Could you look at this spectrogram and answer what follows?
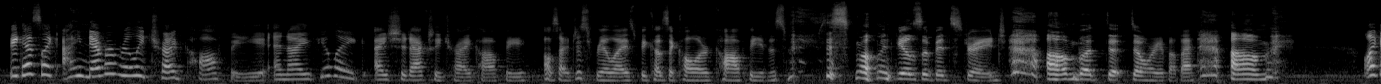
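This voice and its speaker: A woman's voice: on the high side, bright, forceful tone. A woman streaming a game with casual, rambling, chatty, giggly commentary.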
